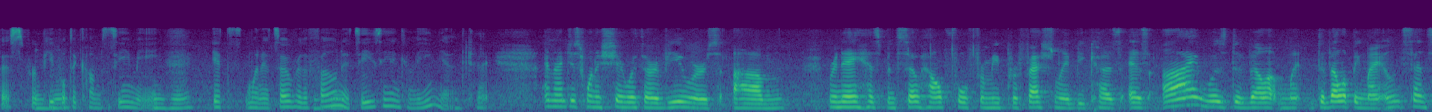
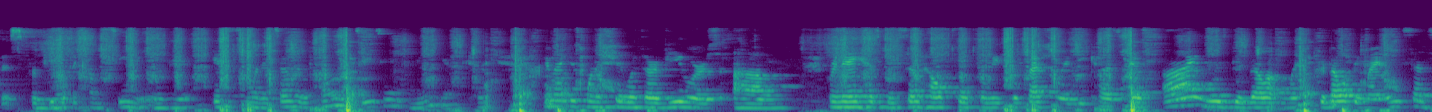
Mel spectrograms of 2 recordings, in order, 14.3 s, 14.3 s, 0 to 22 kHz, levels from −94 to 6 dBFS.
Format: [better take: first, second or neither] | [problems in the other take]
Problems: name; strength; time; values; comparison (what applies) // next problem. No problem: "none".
first | noise reduction (classical method WPE with log-MMSE)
